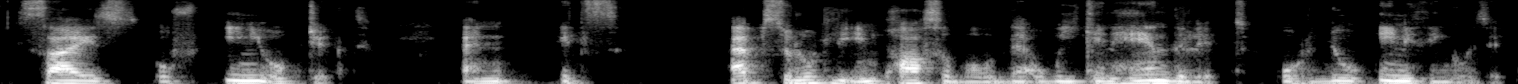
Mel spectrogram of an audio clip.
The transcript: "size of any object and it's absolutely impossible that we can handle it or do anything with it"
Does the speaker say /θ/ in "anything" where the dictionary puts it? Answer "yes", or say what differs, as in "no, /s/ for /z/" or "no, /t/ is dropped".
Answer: yes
